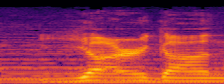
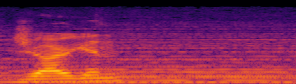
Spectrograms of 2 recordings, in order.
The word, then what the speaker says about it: Jargon: so things Yugi alright so my character is yargh on that Finch commonly mispronounced as jargon and is a halfling lightfoot bard he was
